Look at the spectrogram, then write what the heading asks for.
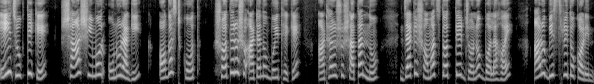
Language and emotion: Bengali, neutral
